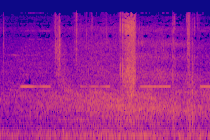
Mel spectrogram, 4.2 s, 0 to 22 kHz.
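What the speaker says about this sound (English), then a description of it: "It's beeping because I have the door open, letting you know you need to shut the door." A 2017 Toyota Sienna SE minivan sounds its door-open warning, a series of thin, evenly spaced beeps repeating over low background rumble while the door stands open.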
